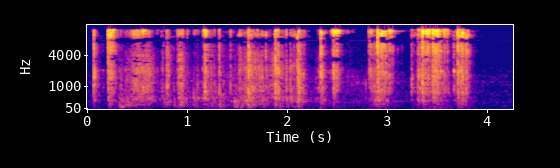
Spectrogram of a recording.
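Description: Loose coins dropped by the handful into a 3D-printed plastic coin sorter's inserter tube, clattering and clinking against the plastic and each other in a run of quick clicks. The clatter stops just before the end.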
